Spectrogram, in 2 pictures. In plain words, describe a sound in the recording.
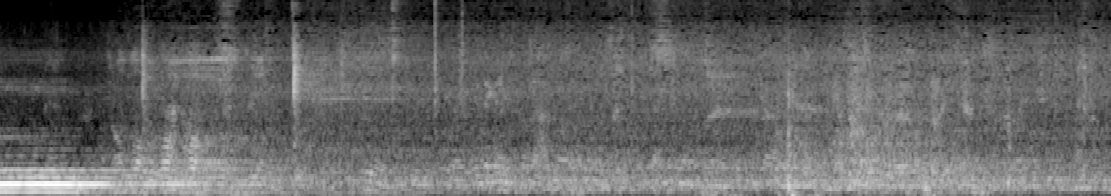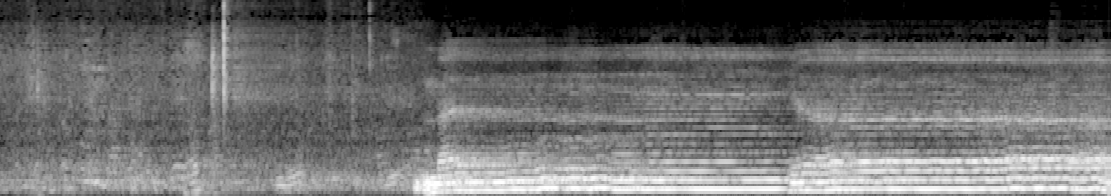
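An older man chants in a long, drawn-out melody through a microphone.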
